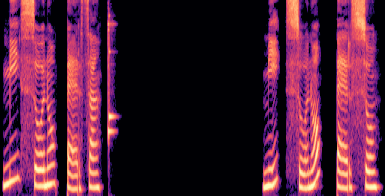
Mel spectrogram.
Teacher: o R que dá uma vibradinha lá no céu da boca bem rapidinho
